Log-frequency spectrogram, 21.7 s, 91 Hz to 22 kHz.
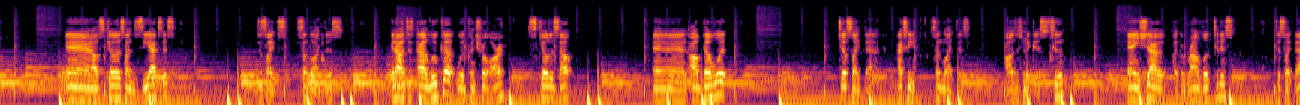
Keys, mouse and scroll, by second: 1.4 s, 5.3-6.1 scroll down 4, 6.1 ctrl+r, 8.5 s, 11.5 ctrl+b, 16.7 click, 17.4 scroll down 1, 17.6 middle click, 18.4-18.9 scroll up 5, 18.9-21.6 middle drag.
